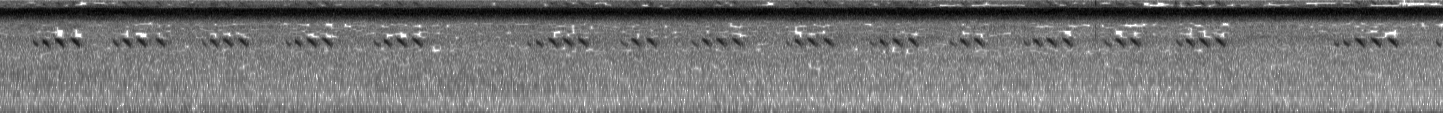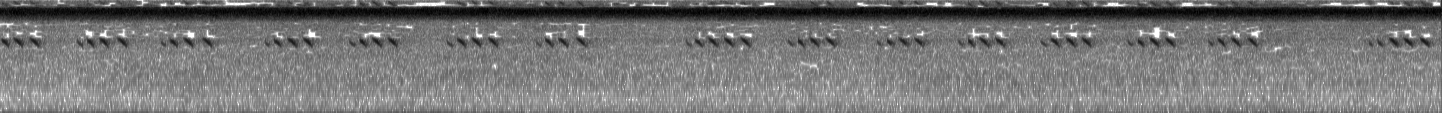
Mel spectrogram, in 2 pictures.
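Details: Long run of cricket chirps, short pulsed bursts repeated about twice a second with brief pauses, accompanied throughout by a sustained shrill insect drone and low background hum.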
